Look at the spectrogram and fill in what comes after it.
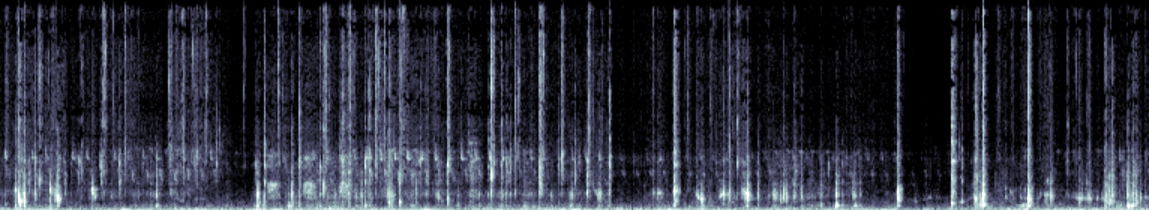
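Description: Close-miked chewing of crunchy clay pieces in a wet red paste: irregular crunches, crackles and wet mouth clicks, with a couple of short pauses.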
